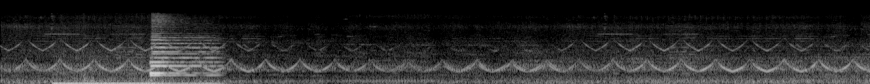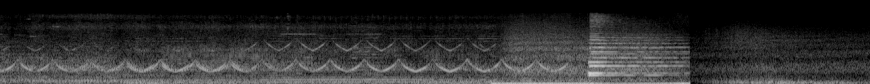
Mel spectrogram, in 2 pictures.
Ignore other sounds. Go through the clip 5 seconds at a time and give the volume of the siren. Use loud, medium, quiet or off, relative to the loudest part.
loud, loud, loud, off.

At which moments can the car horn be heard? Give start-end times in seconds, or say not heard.
0.5-2.2, 13.6-15.6.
